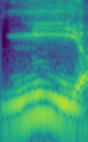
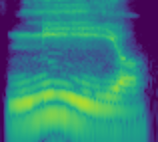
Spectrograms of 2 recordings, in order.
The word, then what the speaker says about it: mio: And when you say mio, the stress is on the first syllable. So it's mio. It's not mio, and it's not mio. It's mio.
